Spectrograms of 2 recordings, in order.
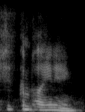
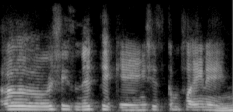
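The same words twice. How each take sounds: First: Much softer, muttered mock of critics; quiet mocking. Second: Higher, sneering impression of critics; mocking critics. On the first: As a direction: toss off the critics' words under her breath. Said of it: "And you're like". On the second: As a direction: parrot the haters with a sneer. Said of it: "So when you guys are like".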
